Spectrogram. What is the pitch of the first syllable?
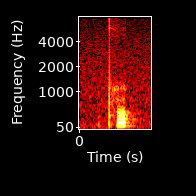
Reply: rising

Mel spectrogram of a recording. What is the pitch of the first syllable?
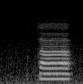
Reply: high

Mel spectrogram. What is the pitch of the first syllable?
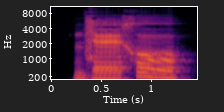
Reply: low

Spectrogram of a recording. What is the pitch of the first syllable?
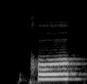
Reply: high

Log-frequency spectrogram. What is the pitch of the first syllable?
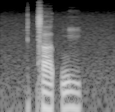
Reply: low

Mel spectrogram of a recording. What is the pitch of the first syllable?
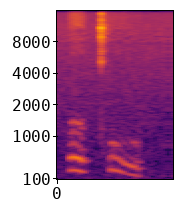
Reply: falling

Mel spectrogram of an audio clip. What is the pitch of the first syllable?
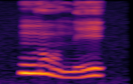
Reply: high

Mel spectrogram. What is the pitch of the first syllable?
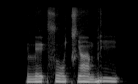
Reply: low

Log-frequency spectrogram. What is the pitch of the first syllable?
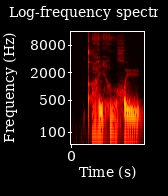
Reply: low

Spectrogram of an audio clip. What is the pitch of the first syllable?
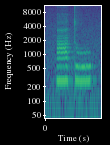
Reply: high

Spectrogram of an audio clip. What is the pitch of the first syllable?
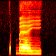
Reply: high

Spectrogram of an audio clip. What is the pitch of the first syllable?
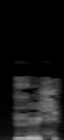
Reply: low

